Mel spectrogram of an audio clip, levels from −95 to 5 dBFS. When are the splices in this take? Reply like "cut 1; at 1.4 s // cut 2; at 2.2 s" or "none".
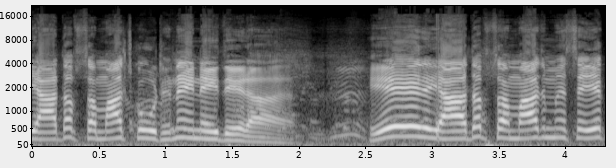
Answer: none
